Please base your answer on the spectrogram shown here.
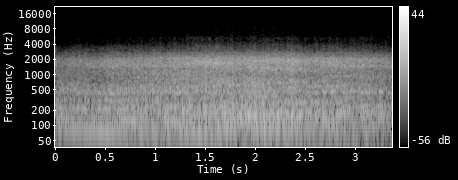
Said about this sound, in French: L'avion continuait son chemin et le vrombissement aidait à détendre les trois agents.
